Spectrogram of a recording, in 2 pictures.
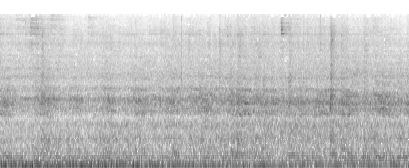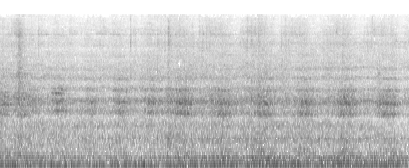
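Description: Container wagons of an intermodal freight train rolling past on steel wheels: a steady heavy rumble, with scattered clicks over the rails and a wavering higher squeal from the wheels.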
